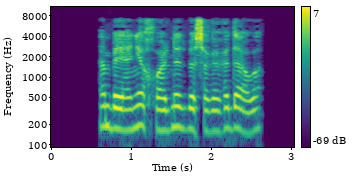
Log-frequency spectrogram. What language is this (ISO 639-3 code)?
ckb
